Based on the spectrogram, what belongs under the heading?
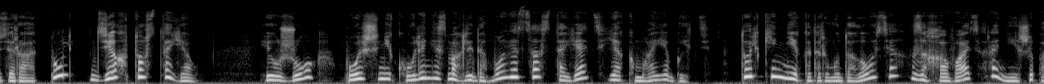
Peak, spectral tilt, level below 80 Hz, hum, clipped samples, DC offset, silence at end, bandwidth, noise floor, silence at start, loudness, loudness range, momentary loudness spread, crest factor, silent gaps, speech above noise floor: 0 dBFS; -6.5 dB/octave; -46 dBFS; none; under 0.1%; under 0.1%; 0 s; 13.5 kHz; -45 dBFS; 0 s; -18 LUFS; 2 LU; 7 LU; 18 dB; none; 28 dB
